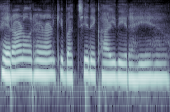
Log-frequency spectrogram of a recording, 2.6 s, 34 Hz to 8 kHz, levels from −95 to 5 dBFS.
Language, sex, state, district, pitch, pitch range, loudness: Hindi, female, Uttar Pradesh, Jalaun, 195 Hz, 180-210 Hz, -16 LUFS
